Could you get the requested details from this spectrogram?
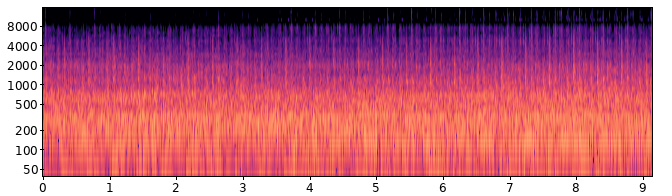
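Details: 1934 Deutz F2M315 tractor with 25/28 HP two-cylinder water-cooled Deutz diesel, first start in 10 years after a few failed attempts; fast, even clattering beat holding steady at idle with no stumbles or surging; idling cleanly.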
